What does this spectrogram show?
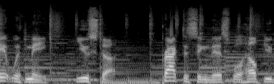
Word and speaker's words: used to: where many Learners stumble when we say used to we often blend the words together so it sounds like USTA this blending makes the phrase flow more naturally in conversation it's not used like the verb to use which rhymes with fused the pronunciation is different because of the context in which it's used instead it's more like USTA this subtle difference can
